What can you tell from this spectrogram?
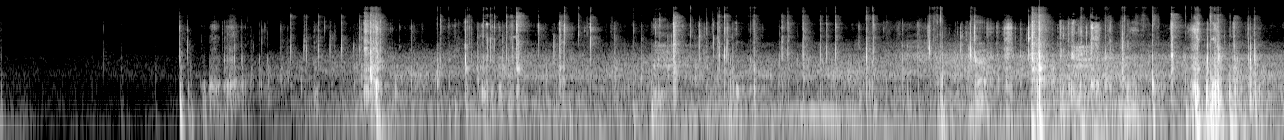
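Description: Handling noise: a dense run of sharp clicks and knocks with crinkling, rustling sounds between them. It starts abruptly after a short dead-silent stretch, with a louder knock a couple of seconds later.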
